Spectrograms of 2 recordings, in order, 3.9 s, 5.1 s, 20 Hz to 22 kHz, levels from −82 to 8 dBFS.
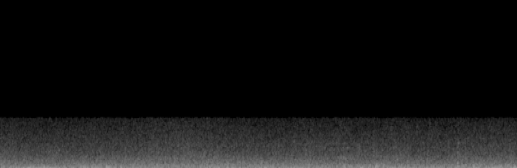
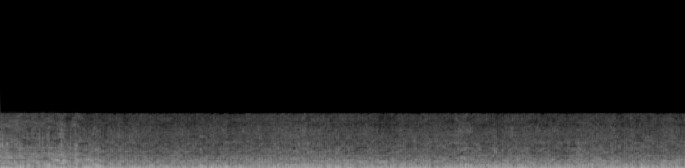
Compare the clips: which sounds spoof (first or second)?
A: second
